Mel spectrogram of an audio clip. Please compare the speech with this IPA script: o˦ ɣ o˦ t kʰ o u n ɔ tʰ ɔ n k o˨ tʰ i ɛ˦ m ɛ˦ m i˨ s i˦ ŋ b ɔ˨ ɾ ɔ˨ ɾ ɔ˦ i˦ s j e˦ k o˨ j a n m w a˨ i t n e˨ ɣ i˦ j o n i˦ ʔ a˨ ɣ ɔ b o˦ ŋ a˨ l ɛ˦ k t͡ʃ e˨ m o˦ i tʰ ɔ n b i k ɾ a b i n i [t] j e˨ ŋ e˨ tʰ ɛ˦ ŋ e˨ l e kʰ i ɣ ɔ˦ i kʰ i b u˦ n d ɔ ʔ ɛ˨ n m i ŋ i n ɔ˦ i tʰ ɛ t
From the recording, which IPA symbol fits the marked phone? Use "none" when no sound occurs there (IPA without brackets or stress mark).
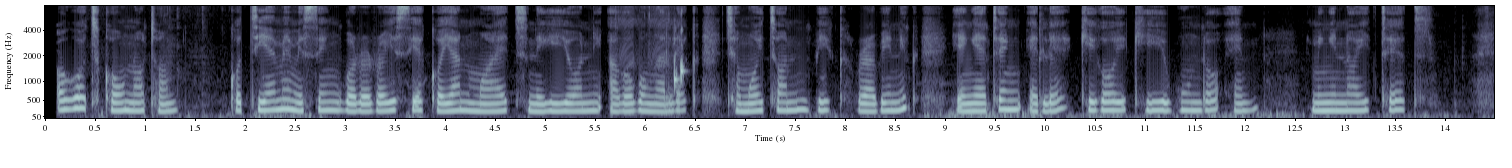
k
